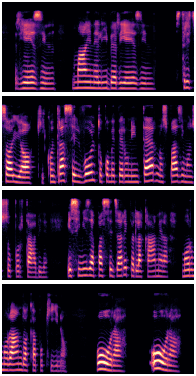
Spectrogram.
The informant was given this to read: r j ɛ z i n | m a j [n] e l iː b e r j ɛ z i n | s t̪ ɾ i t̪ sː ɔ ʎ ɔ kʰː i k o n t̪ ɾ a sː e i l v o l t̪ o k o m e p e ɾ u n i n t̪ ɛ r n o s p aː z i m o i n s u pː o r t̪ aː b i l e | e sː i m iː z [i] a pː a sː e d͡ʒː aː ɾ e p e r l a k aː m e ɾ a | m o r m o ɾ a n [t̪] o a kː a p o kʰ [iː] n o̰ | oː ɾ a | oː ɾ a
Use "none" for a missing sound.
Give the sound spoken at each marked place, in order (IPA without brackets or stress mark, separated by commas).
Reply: n, e, d̪, iː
